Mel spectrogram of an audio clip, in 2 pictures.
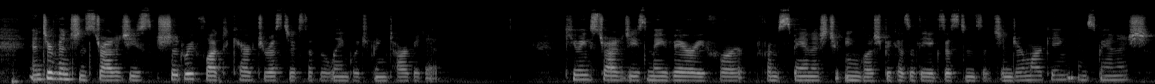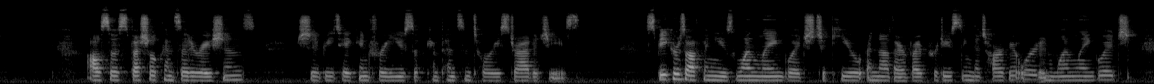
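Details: Adult woman speaking; normal fluent speech.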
